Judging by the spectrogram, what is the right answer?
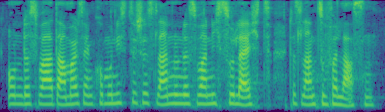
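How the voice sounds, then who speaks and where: A woman's voice: on the high side, little pitch movement, fast talker, darkish tone. Woman interpreting a sermon live. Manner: translates phrase by phrase with frequent hesitation fillers. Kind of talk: live church interpretation into German.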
